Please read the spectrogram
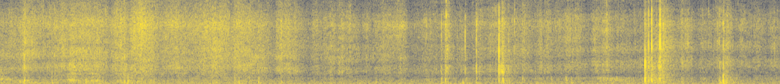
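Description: Black bubble-wrap parcel packaging crinkling as it is cut and torn open. Several sharp crackles come from about three seconds in, the loudest a little after four seconds.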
